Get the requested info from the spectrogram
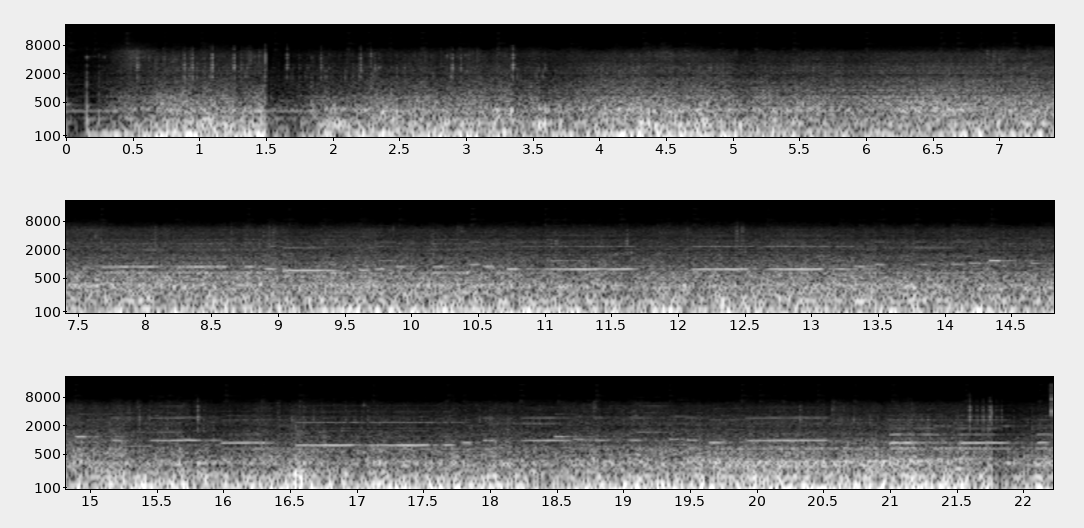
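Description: A car driving slowly, with a steady low rumble of road and engine from inside the cabin. Faint music with a simple melody comes in over it about a third of the way through.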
